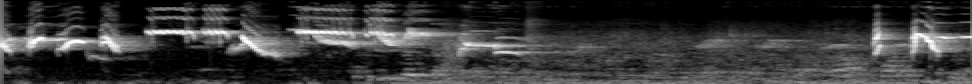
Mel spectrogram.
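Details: Kacer (Oriental magpie-robin) singing gacor: a quick burst of sweet whistles and sharp slurred notes, a pause of about two seconds, then a short scratchy phrase resumes.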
